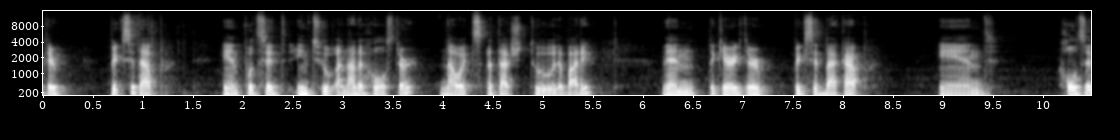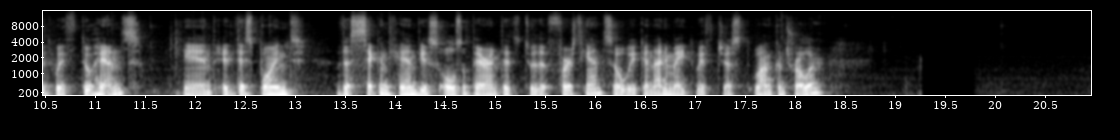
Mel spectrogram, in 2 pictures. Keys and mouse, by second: 1.1 shift+middle drag, 1.9-11.1 drag, 11.3 middle click, 11.8 shift+middle click, 12.3 click, 12.9 g, 18.5-19.2 drag, 19.3 shift+middle drag, 19.6 middle click, 20.0-20.9 drag.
